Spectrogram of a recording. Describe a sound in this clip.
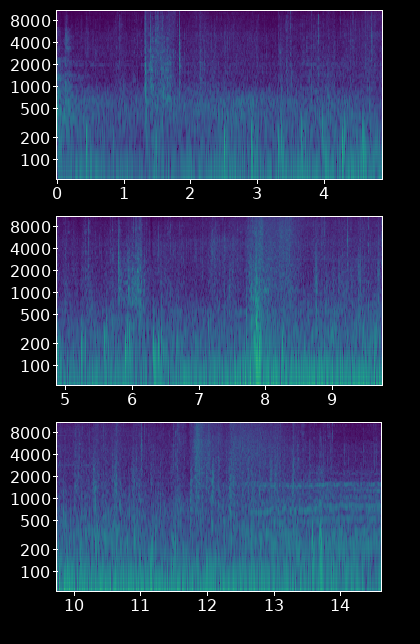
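Footsteps scuff and tap on stone.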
